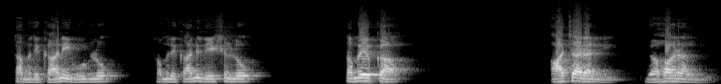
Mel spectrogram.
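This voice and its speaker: This man's voice sits at a fairly high pitch. It is an unremarkable speaking voice. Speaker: news analyst. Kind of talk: commentary talk to camera.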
